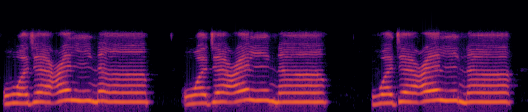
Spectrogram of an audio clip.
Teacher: نون میں آپ دیکھ رہے ہیں کہ الف مدہ جڑا ہوا ہے، اس لیے نون کو ہمیں تھوڑا سا کھینچنا ہوگا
